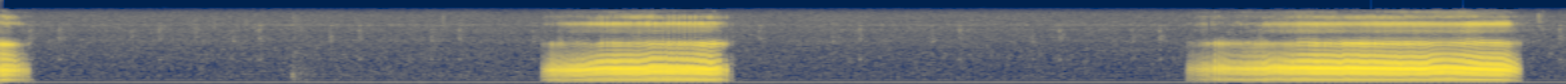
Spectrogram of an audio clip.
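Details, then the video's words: Gizmo the dog snoring in sleep: two long rattling snores about six seconds apart, each near two seconds of vibrating, pulsed breath, with low steady hum in the quiet between. "Gizmo snoring"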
